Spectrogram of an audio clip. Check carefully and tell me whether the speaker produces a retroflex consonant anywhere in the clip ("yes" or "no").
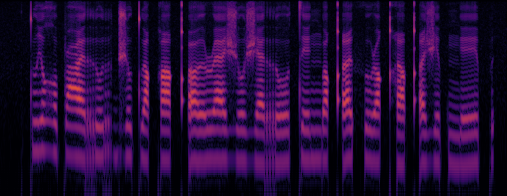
no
